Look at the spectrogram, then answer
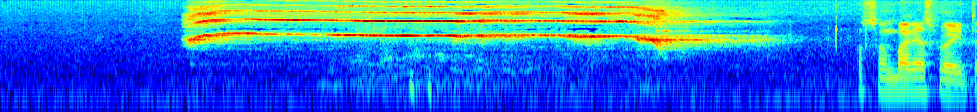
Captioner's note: scream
